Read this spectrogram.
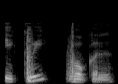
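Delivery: इक्विवोकल said slowly, syllable by syllable; slow careful repeat. Shown as a demonstration. Teacher repeats इक्विवोकल slowly for the class. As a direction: spell out इक्विवोकल slowly for students. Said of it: "मैं फिर से repeat करता हूँ".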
